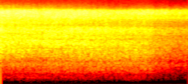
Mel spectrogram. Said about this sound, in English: Now I hear a beach. What did you say you hear? I hear a beach. Okay. I'll give you that one. That was water waves.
